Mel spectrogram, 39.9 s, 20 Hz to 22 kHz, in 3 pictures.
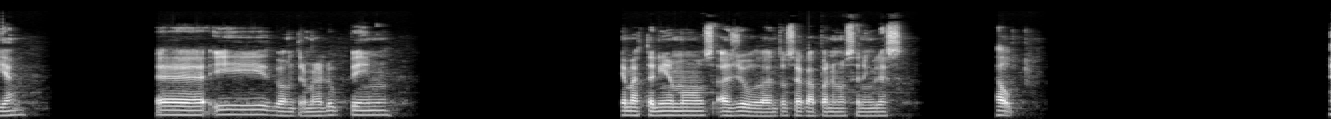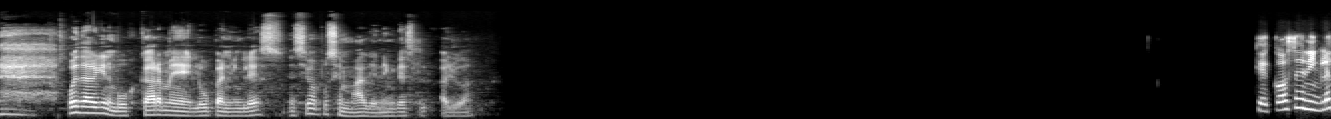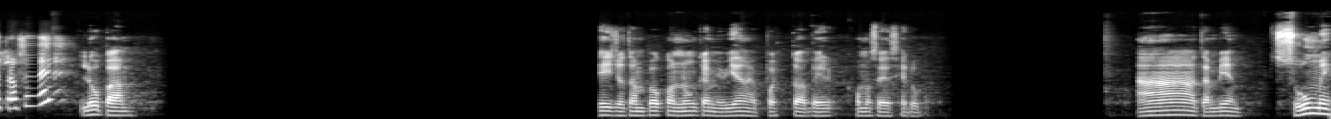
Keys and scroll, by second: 9.2-10.7 typing, 17.2 h, 17.7 e, 18.3 a, 18.7 l, 22.7 BackSpace, 22.9 BackSpace, 23.6 l, 24.0 p.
